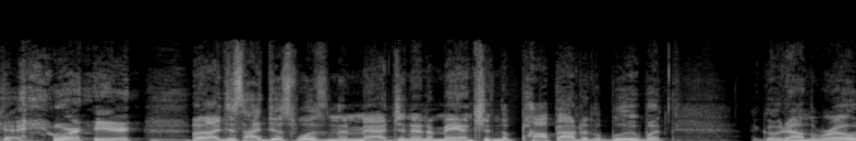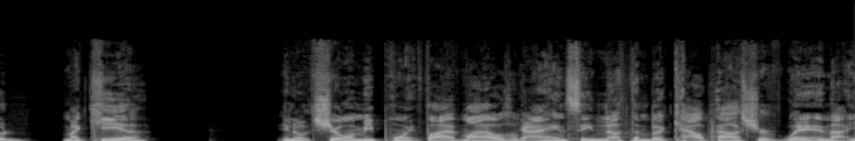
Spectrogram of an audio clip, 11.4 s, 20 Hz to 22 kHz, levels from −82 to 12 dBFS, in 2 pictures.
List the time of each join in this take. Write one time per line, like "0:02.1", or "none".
0:01.3
0:09.2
